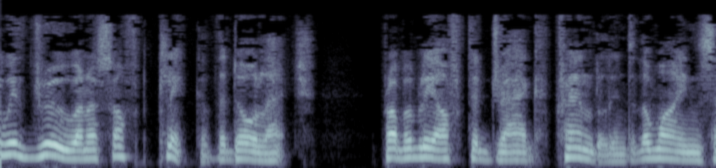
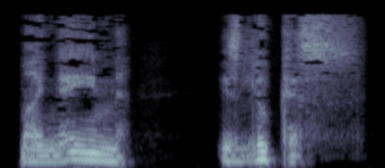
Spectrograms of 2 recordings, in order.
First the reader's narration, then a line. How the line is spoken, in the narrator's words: he muttered to the empty room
